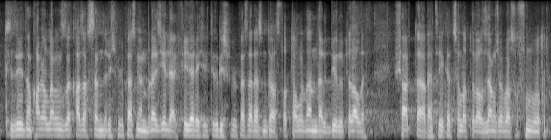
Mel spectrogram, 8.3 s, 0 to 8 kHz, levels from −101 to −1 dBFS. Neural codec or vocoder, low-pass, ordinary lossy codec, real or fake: codec, 16 kHz, 2 kbps, X-Codec, HuBERT features, trained on general audio; none; none; fake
